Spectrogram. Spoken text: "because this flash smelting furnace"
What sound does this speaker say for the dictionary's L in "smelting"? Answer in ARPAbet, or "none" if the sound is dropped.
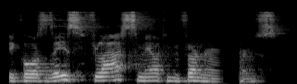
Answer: N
